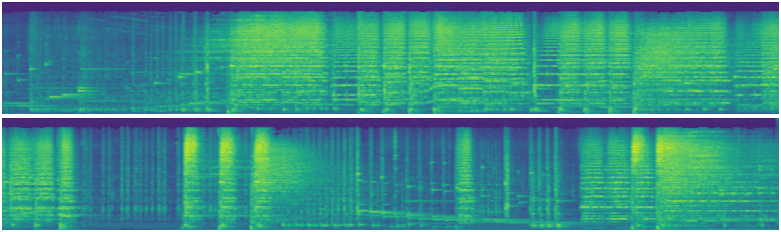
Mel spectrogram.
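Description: A high school marching band playing its field show: marimbas and other mallet percussion play running lines, the full band comes in about three seconds in, drops away suddenly about halfway through to a few sharp accented hits and more mallet runs, and the full band returns near the end.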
